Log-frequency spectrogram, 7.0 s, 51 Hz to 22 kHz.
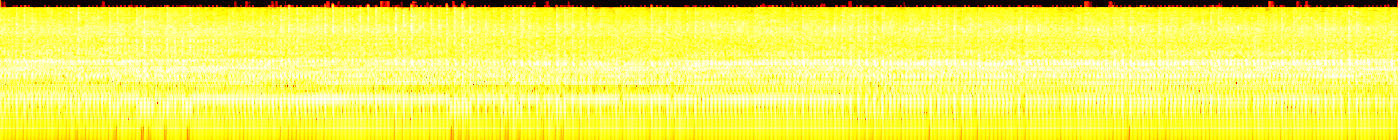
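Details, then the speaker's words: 1950s child's go-kart small single-cylinder engine, long stored, oiled and started on choke, raw fuel leaking: steady buzzy run at constant speed without stumbles; sounds good, mixture still to adjust. "Good. Sounds good."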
